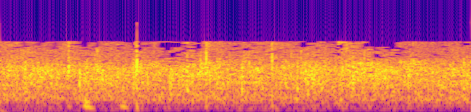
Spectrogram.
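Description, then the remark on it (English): Steady applause from a crowd, many hands clapping at once into a dense, even wash of sound that holds at a constant loudness throughout, with no voices standing out. “I'll clap for you guys.”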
